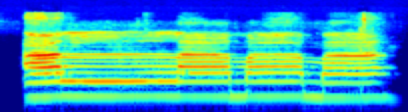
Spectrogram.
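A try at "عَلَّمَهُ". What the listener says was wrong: Lebarin lam. Allamama. Lebih cepat lagi, jangan terlalu lama nahan lam sukunnya.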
